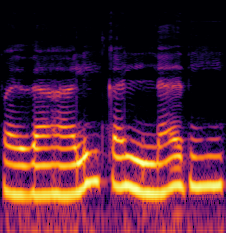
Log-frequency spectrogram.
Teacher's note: فذلک الذی، یہاں پہ پھر ہمارے پاس یا مدہ آ گیا ہے، ذا کے نیچے کسرہ ہے اور یا سکون ہے اس کے بعد، تو یا مدہ ہوگا، ایک الف کے برابر کھینچ کے پڑھیں گے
